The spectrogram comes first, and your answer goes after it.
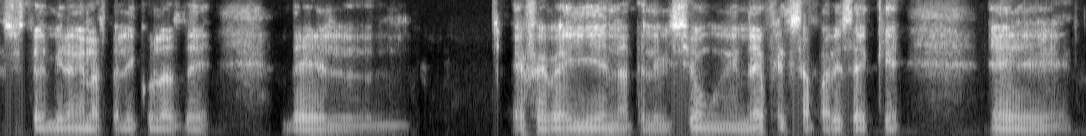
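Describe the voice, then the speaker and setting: A man lecturing law students, explaining slowly and acting out courtroom exchanges. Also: sits low, sharp tone. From Guatemala. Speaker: law professor. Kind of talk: university lecture.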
